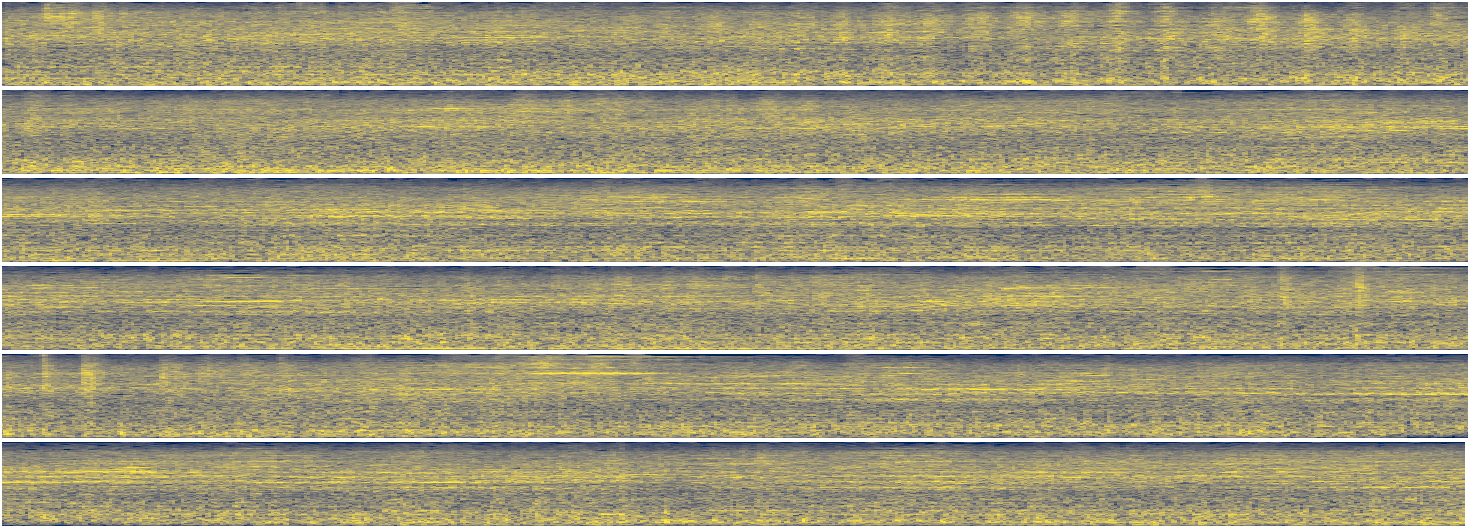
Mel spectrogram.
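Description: Freight train of enclosed autorack cars rolling past, with a steady rumble and clatter of steel wheels on the rails.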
